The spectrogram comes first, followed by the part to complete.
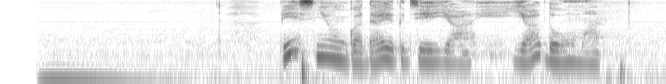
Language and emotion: Russian, positive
